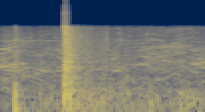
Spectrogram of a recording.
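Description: Aerial firework shells bursting overhead: a short dull thump just after the start, then a loud sharp bang about two-thirds of a second in, which is the loudest sound, with a brief ringing tail.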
